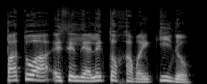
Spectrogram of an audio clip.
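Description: A man with an Argentine Rioplatense accent, co-hosting a casual podcast chat with crude, animated joking. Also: sits high, moderate pace, no echo, clean studio sound. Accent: Argentine Rioplatense Spanish. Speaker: podcast co-host.

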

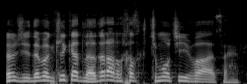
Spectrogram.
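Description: A man's voice: fairly high pitch, expressive, rapid-fire, no echo. A young man with a Moroccan accent chats casually as a podcast host, giving emphatic, motivational advice and dropping in French and English phrases. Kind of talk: casual chat, answering listener questions.

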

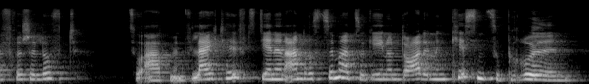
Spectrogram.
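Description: A woman hosting a parenting podcast, giving casual advice in a lively way with many fillers and acted-out angry outbursts. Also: fairly high pitch, gravelly, roomy sound. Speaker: podcast host, parenting coach.

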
